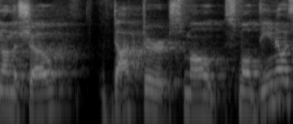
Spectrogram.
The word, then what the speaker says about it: Smaldino: Smald Smaldino is how you say your name.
